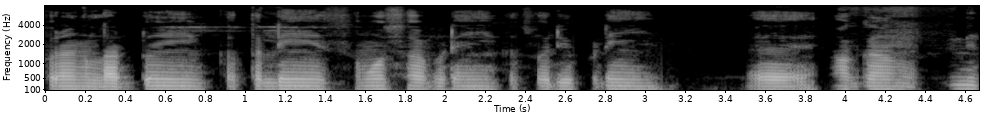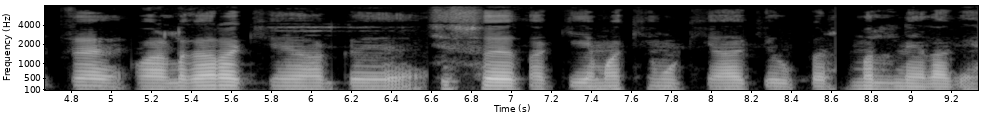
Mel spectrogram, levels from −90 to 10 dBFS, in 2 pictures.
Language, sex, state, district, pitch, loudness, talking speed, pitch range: Hindi, male, Rajasthan, Churu, 115 Hz, -22 LUFS, 140 wpm, 110-120 Hz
